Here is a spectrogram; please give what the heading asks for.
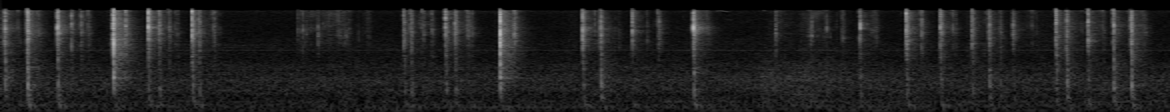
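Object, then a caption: Plastic laptop keyboard. Fingertips type rapid key taps on the black plastic keys of an open laptop resting on a wooden desk. About twenty short, bright clicks come in an irregular rhythm, each dying away almost at once over a quiet background.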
